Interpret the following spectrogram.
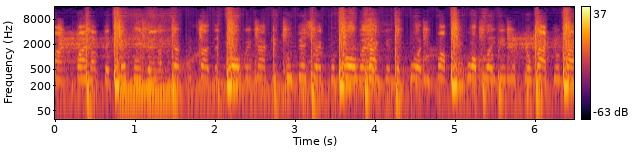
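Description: Rapping over a hip hop beat with a bass line and drum hits.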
